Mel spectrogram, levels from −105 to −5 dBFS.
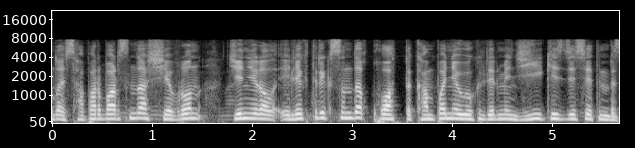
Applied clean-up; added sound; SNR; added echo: none; none; none; none.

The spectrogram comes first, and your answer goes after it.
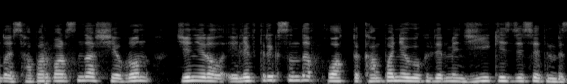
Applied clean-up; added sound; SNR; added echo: neural mask model DeepFilterNet 3.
